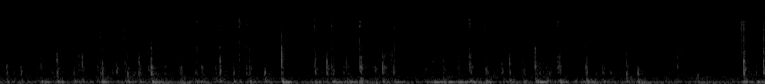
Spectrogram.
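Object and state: Plastic laptop keyboard being typed on.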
